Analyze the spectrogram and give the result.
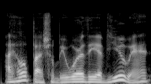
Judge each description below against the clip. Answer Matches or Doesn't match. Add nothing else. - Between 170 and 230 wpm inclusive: Doesn't match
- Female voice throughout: Doesn't match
